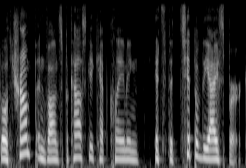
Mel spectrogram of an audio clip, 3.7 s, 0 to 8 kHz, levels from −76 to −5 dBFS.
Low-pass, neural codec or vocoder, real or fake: 7.2 kHz; none; real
